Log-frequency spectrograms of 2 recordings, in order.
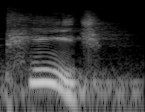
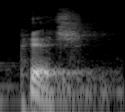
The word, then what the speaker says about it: pitch: a rugby pitch alright don't pronounce it peach that's a kind of fruit right pitch and here we go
